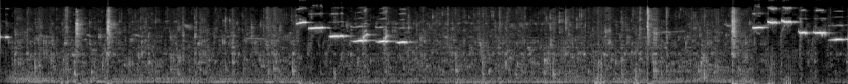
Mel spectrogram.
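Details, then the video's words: Brown-chested jungle flycatcher, known for a varied and melodious voice, giving bursts of clear high whistled notes that step downward, around 3 s and again near 7.5 s, over a steady low hum and trickling water-like background. "Burung srdc menarik Hati pendengar nya"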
